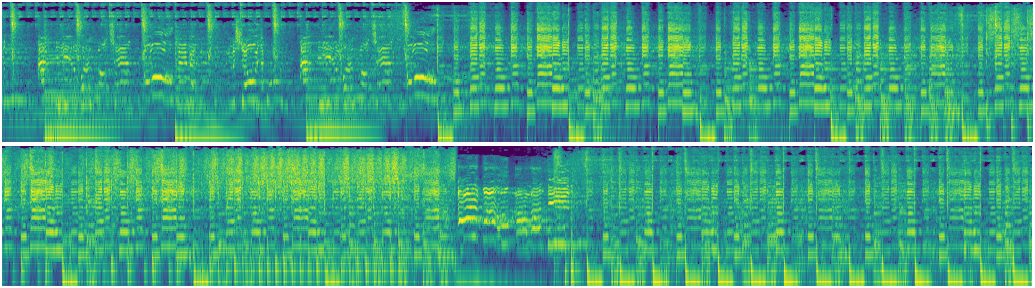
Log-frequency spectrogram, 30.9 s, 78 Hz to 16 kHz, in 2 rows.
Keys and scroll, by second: 8.7-9.3 typing, 11.4-12.1 typing, 16.1 F2, 17.3 BackSpace, 17.7 ., 18.0 l, 18.3 Return, 19.1 g, 25.7 Tab, 26.7 s, 27.8 z, 28.8 Tab, 29.4 shift+s.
